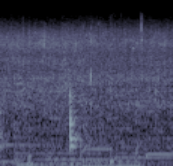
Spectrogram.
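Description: Peas and fava beans cook in an uncovered pot for Roman vignarola, with a soft, steady sizzle and a few light stirring clicks, quiet and close, with no talk.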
